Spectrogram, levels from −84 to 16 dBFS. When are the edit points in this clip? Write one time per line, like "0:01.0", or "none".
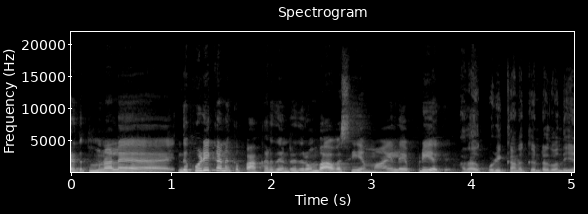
0:01.0
0:03.8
